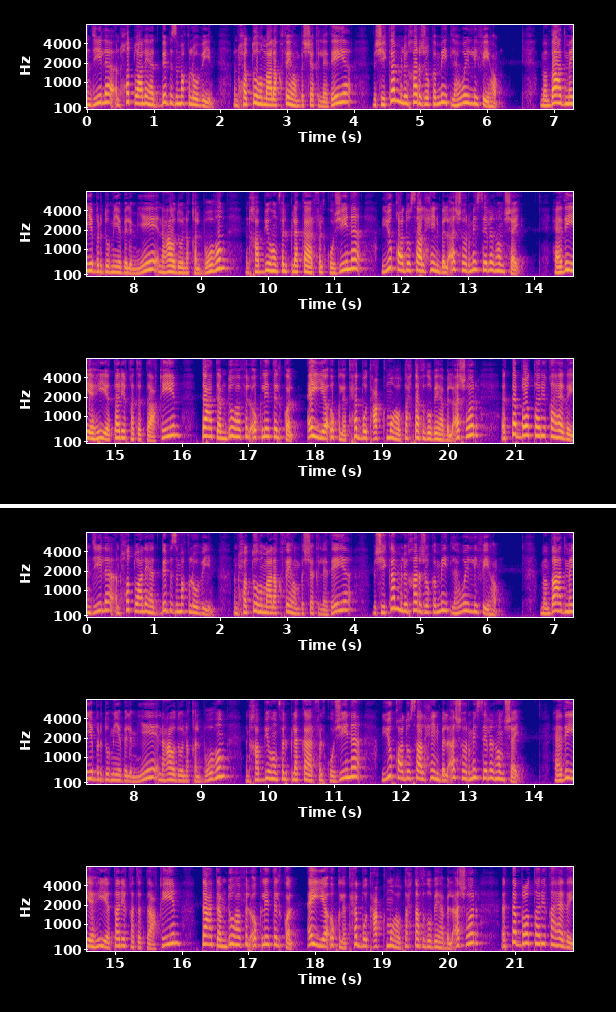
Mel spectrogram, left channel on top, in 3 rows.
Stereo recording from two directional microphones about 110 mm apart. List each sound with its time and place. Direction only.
0.0 s a woman's voice: 15° left (ahead or behind)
